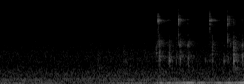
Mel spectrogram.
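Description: Computer keyboard typing: a quick run of keystrokes starts about one and a half seconds in, after a stretch with only a faint low hum.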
